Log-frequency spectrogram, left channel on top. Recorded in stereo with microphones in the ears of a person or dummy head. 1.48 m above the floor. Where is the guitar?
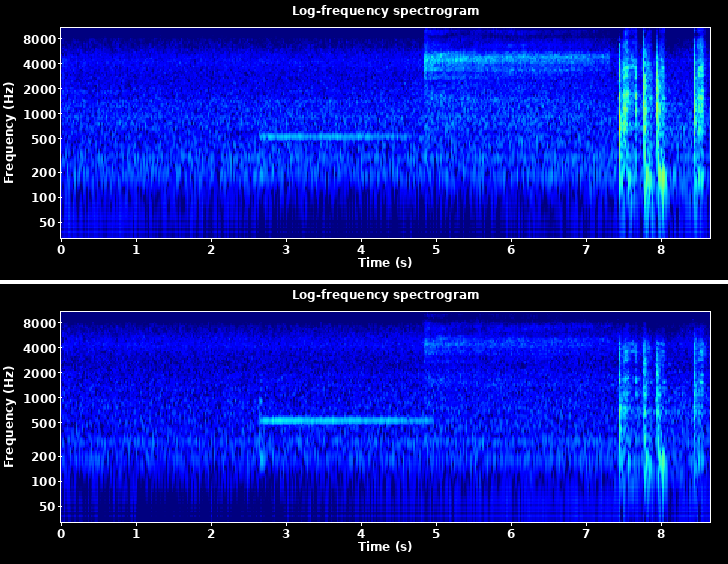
85° right, 1.2 m.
